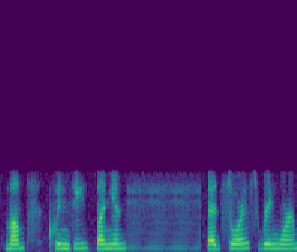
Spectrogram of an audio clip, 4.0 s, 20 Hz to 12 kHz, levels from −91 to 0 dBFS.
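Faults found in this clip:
GSM full-rate codec, whole clip. Buzzy, gravelly roughness on the speech; band limited to about 250 Hz to 3.4 kHz, nothing above 3.8 kHz. Pulse-excited vocal-tract model, consistent with a 13 kbps full-rate speech coder. Unlike a plain narrowband telephone filter, the grit comes from the coarse pulse excitation, not just missing treble.

System hang loop, 1.71 to 2.67 s. Steady buzz at 46.9 Hz: one 21.33 ms fragment repeating exactly, 45 times. Driver or host stalled while the output DMA kept cycling its ring buffer, which fits a 512-sample buffer. About a second of audio lost. Distinct from a dropout or packet-loss concealment: identical repeats rather than silence or smeared fill.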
